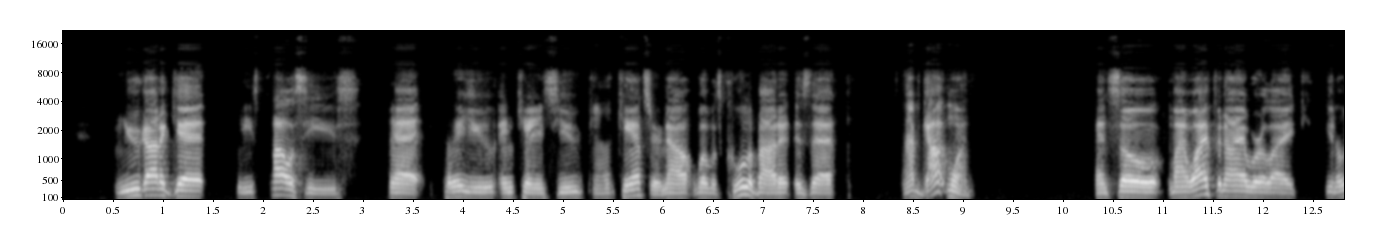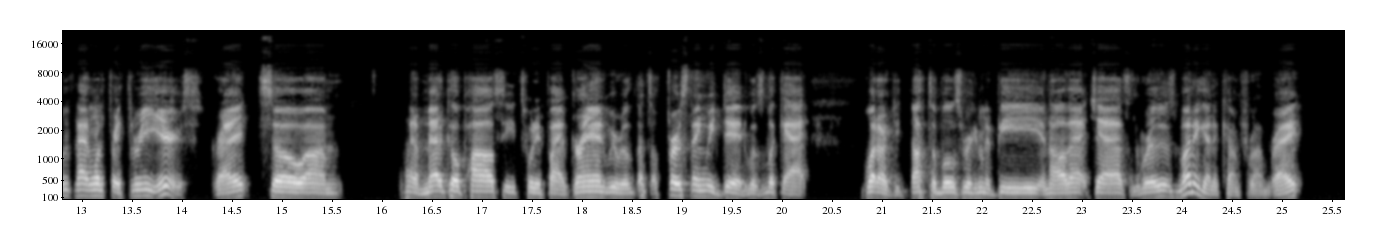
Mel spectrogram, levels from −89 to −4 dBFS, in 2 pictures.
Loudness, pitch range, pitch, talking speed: -22 LUFS, 105-120 Hz, 110 Hz, 185 wpm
